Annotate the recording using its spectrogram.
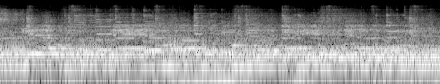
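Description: A live band playing Latin American folk music on guitars and violin, continuous and steady.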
